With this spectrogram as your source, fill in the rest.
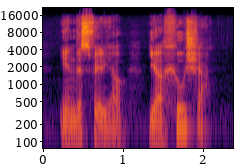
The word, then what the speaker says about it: Yahusha: By the way, we call Messiah by his Hebrew name in this video, Yahusha, pronounced phonetically rather than Jesus, which is a transliteration 3 times removed.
